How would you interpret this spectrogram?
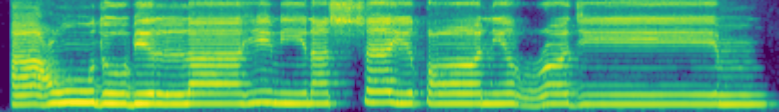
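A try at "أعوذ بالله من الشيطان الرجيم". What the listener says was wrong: Sempurnakan la, sempurnakan shin.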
